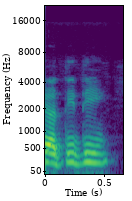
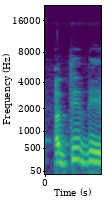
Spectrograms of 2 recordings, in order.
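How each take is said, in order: First: अतिथि said "a-ti-THI"; ti before thi. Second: अतिथि said "a-THI-ti"; swapped syllables. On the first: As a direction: end अतिथि on aspirated thi. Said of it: "इसका शुद्ध है अतिथि". (अतिथि में पहले "ति", फिर "थि") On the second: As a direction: put the aspirated thi before ti in अतिथि. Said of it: "ये अशुद्ध हो गया". (अतिथि को "अथिति" बोलें) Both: Shown as a demonstration.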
